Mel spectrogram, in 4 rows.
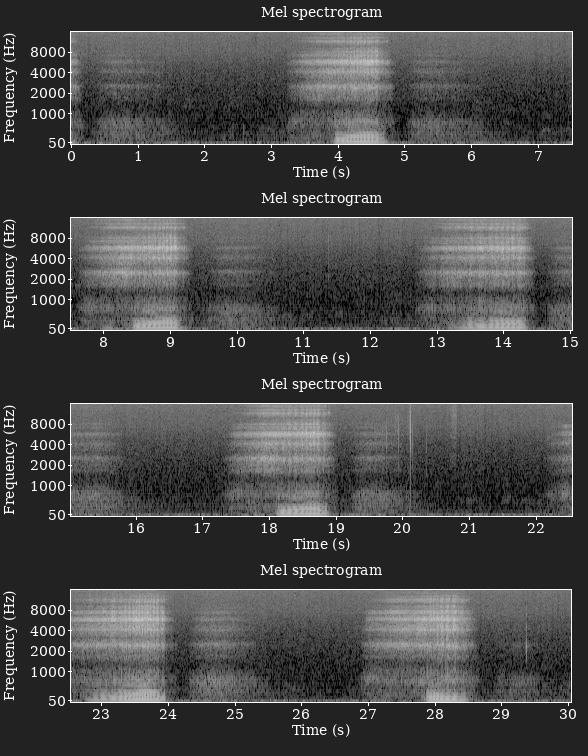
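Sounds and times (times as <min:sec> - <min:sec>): soft breathing: 0:00.0 - 0:03.8, 0:04.8 - 0:08.3, 0:09.3 - 0:11.6, 0:14.4 - 0:16.4, 0:18.9 - 0:23.0, 0:24.0 - 0:26.1, 0:26.8 - 0:30.0
person snoring: 0:03.3 - 0:04.8, 0:07.7 - 0:09.3, 0:12.8 - 0:14.5, 0:17.4 - 0:19.0, 0:22.3 - 0:24.9, 0:27.0 - 0:28.6.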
